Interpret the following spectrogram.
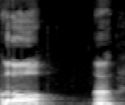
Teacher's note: huruf ro ayah Bunda sekalian, tempat keluarnya yang disentuhkannya dua tepi ujung sisi lidah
